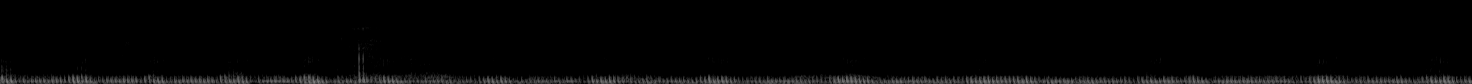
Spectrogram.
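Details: ['Cute house cat purring, a low throaty rumble that swells on roughly fifty breaths a minute, about one every second or so, with one brief rustle near the start.']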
